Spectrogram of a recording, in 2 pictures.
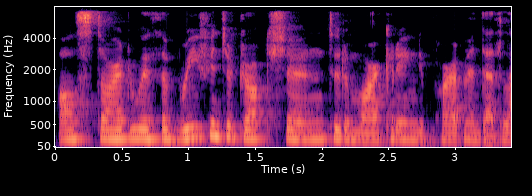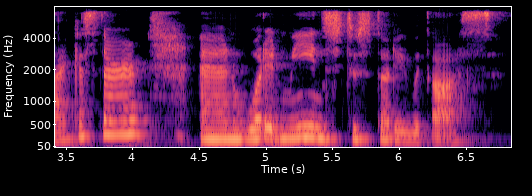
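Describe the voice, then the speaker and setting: A woman in her thirties, originally from Indonesia, giving a recorded university lecture in a measured, explanatory way. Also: medium pitch, animated. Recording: slightly dull lo-fi audio.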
